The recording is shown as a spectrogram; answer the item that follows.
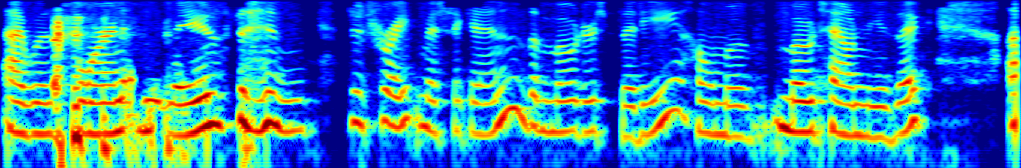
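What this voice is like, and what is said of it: American accent. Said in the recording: “as you and your listeners can hear from my accent, I am American.”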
